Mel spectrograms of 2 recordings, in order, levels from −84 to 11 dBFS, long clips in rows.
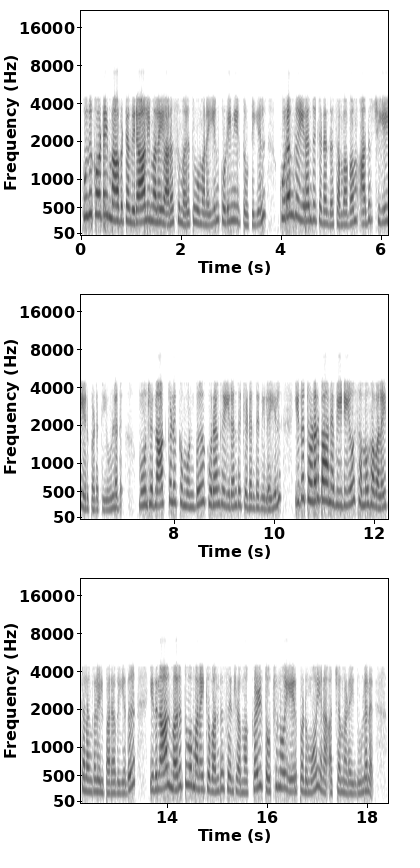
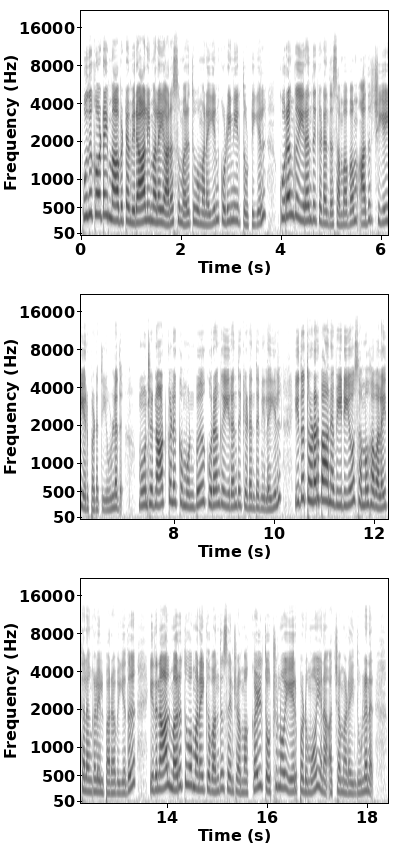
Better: second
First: garbled, watery; badly; nothing above 3.5 kHz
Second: none

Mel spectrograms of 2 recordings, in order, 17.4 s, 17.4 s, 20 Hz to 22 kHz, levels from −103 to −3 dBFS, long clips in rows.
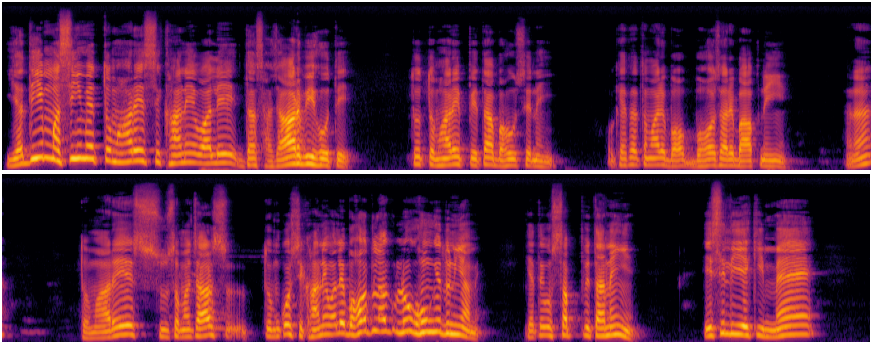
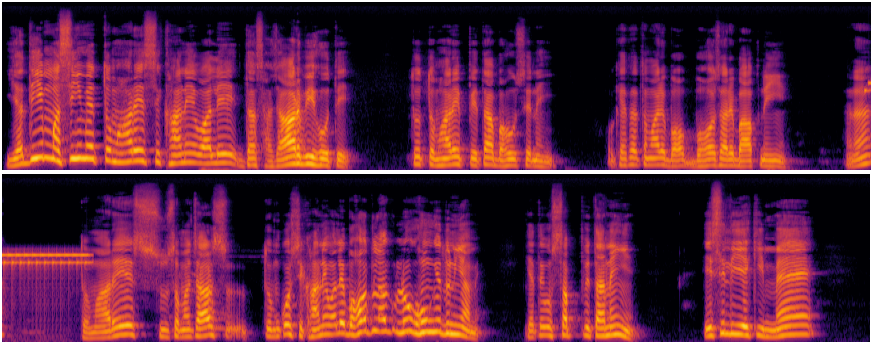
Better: first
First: none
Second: phone ringing; noticeable; at 8.5 s; peak level with the speech

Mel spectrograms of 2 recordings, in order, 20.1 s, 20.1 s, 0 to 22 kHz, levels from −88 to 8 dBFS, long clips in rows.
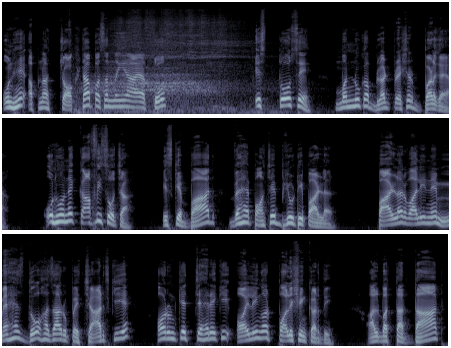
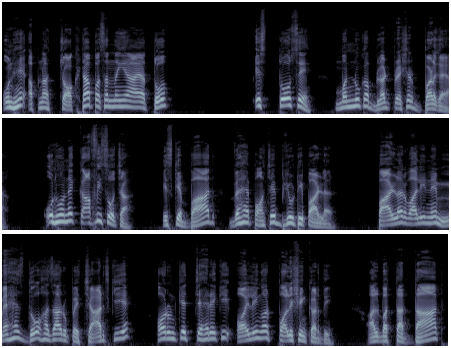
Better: second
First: door banging; noticeable; from 1 to 4.5 s; peak 9 dB below the speech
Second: none

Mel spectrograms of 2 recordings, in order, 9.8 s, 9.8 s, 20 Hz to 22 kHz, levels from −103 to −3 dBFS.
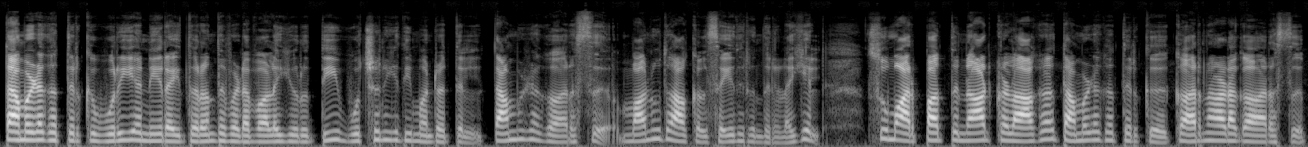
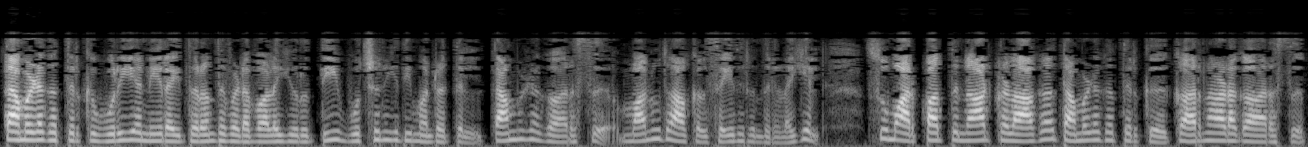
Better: first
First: none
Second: garbled, watery; badly; nothing above 7.5 kHz

